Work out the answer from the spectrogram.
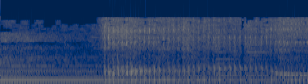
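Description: A big cat, lion or tiger, roars: a steady low tone breaks into a loud, rough, pulsing roar that holds steady before easing slightly at the end.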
